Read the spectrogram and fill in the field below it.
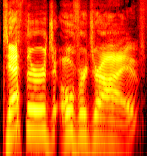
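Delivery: slow, loud, hammed-up announcement; grandiose name reveal. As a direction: draw out the code name with mock grandeur. Retold grand self-chosen code name.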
